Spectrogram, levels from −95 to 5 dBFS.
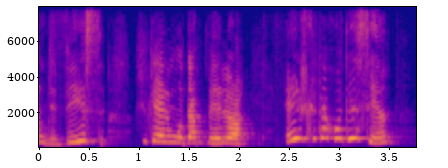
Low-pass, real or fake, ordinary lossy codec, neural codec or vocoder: none; real; none; none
